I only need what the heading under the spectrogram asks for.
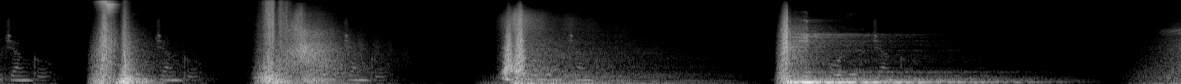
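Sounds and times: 
double whoosh: 0:00.9 - 0:01.6, 0:02.6 - 0:03.3, 0:07.8 - 0:10.3.

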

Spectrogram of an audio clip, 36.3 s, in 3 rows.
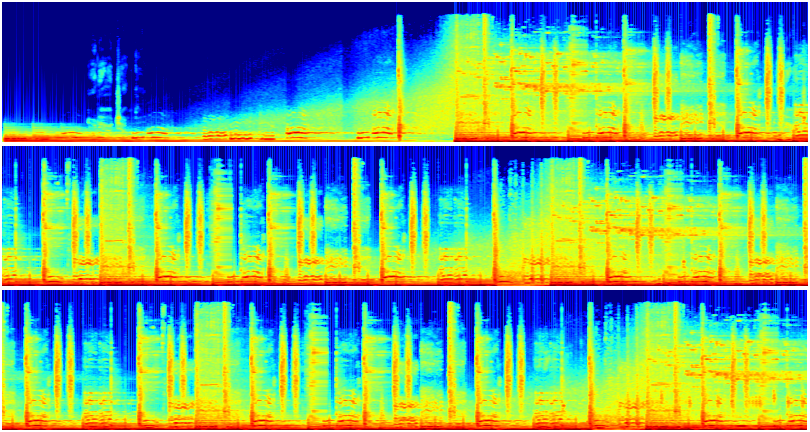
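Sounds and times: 
inspiring fashion vocal beat: 0:05.4 - 0:36.2.

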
